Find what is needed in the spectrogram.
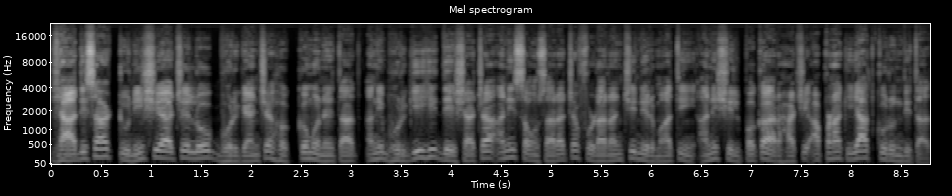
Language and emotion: Goan Konkani, neutral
